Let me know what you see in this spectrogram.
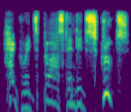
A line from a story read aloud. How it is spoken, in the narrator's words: he hissed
